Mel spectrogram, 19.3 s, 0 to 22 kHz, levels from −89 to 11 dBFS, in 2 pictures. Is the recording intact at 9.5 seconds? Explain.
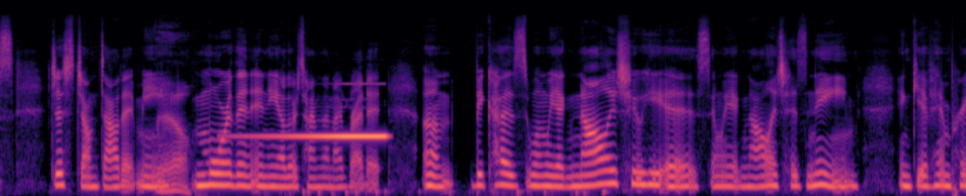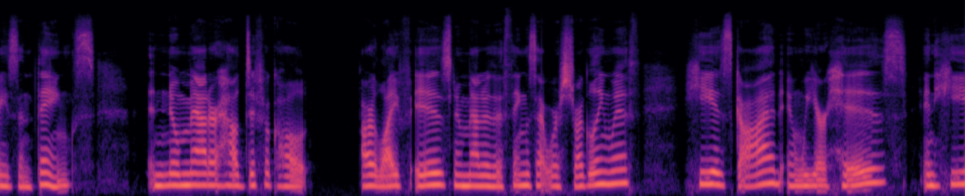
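Yes, the speech at 9.5 seconds comes through intact, with no audible fault at that moment.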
